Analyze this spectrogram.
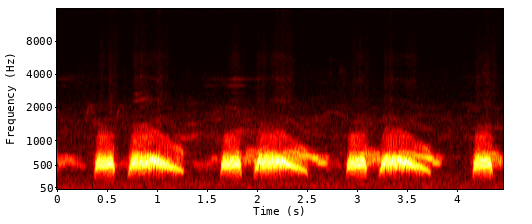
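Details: Thổ sấm style fighting coo of a spotted dove. Strong, mellow, low phrases repeat about every 1.2 seconds, each a short clipped hoot followed by a longer, drawn-out coo that slides gently downward.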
